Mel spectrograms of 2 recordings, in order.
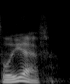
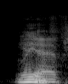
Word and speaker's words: Liev: Pronounced Liev. Liev Schreiber. – It's actually called Liev.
